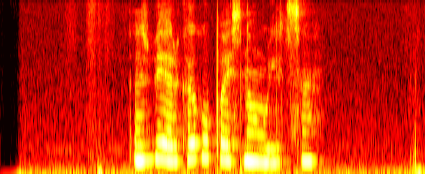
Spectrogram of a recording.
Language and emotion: Russian, neutral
